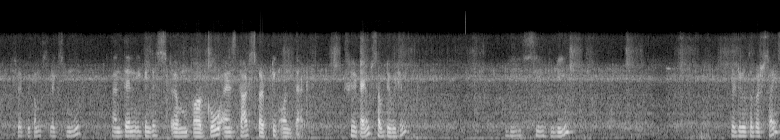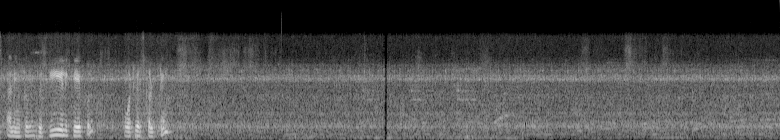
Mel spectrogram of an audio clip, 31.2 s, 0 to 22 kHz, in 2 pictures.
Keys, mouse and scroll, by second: 2.4 shift+click, 3.3 right click, 5.7 ctrl+d, 6.8 alt+click, 9.8 click, 10.2 right click, 10.2 b, 11.4 typing, 13.8 click, 14.6-15.2 [, 15.6 ], 16.4 ], 17.5 click, 18.9 click, 19.3 click, 19.9 ], 20.5 click, 20.7 click, 21.8 click, 22.0 click, 22.4 click, 22.8 click, 23.2 shift+click, 23.9 click, 24.1 shift+click, 24.3 shift+click, 24.5 shift+click, 24.7 click, 25.7 click, 26.9 click, 27.3 click, 28.8 click, 29.7 click, 30.5 click, 30.9 click.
